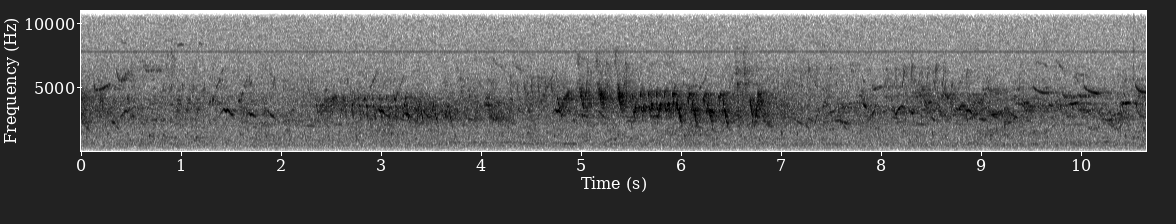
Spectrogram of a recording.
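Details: Red-backed shrike at Strobów, Poland, on 4 June 2017, giving a busy run of high, scratchy chirps and twittering notes, swelling in the middle then easing off, against a soft outdoor hiss.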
